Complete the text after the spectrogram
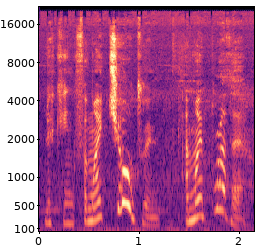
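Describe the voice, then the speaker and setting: A woman's voice: fairly high pitch, wildly swooping pitch, a little fast, a little hiss or hum, pitched above the performer's own voice, poor audio. A woman voicing a worried but firm father in a storybook, polite and insistent.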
